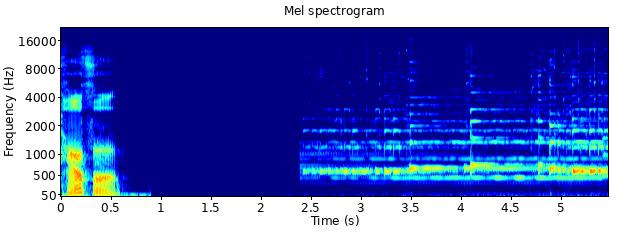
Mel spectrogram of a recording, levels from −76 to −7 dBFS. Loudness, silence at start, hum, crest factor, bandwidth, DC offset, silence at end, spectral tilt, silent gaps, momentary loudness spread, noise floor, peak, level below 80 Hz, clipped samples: -32 LUFS; 0 s; none; 28 dB; 18 kHz; under 0.1%; 0 s; -5.5 dB/octave; 0.90-1.77 s; 16 LU; -83 dBFS; -4 dBFS; -46 dBFS; under 0.1%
